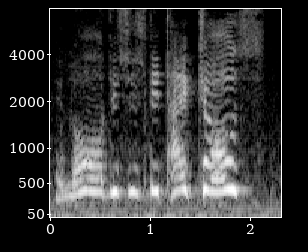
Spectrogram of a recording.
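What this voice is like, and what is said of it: Silly funny voice. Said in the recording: “Do a funny voice.”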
